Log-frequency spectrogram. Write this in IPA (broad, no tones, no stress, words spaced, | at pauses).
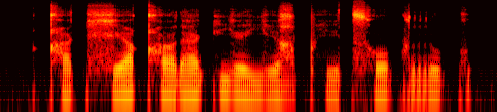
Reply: qʰekxeqʰu ɾækje jiʁ pʰit͡sʰokruk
